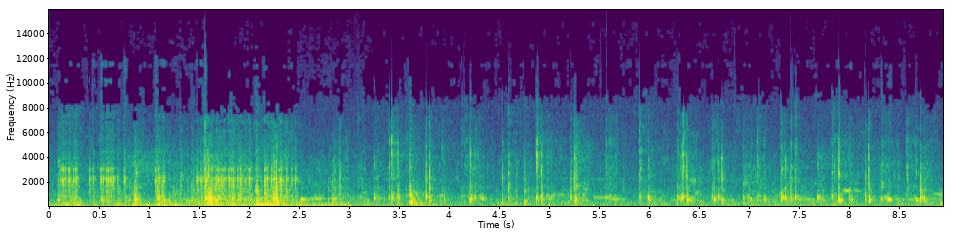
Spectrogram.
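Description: A horse's hooves clip-clopping on a paved road while it pulls a wooden wagon, with the wagon rattling along behind. The hoof knocks come through most clearly after the first few seconds.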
